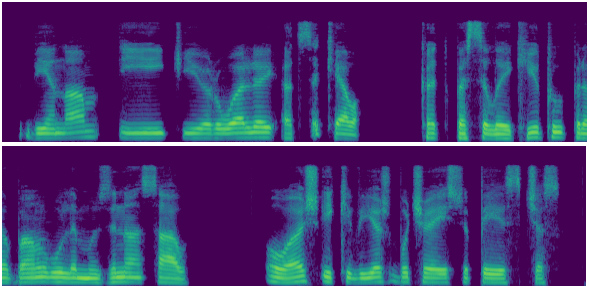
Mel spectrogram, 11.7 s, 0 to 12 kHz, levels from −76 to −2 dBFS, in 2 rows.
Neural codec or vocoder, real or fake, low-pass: codec, 16 kHz, 0.5 kbps, X-Codec, WavLM features, trained on Multilingual LibriSpeech; fake; 7.2 kHz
